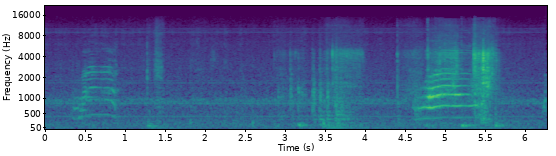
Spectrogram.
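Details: A house cat meows twice: one brief meow near the start, then a louder, strained meow later on. Scattered clicks and tapping noises fall in between, over a constant faint hum.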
